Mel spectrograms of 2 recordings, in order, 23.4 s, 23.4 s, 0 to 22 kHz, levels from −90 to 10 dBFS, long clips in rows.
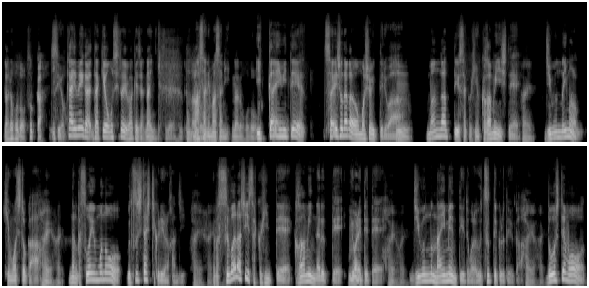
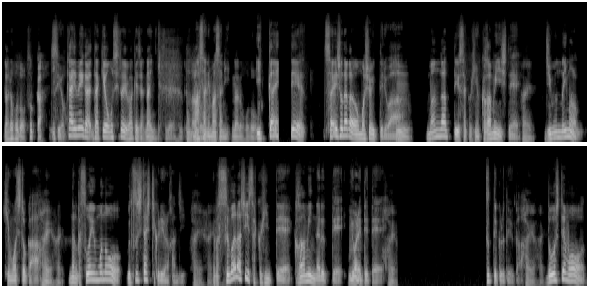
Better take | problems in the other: first | audio cutting out; at 5.5 s and at 20 s for 2 s

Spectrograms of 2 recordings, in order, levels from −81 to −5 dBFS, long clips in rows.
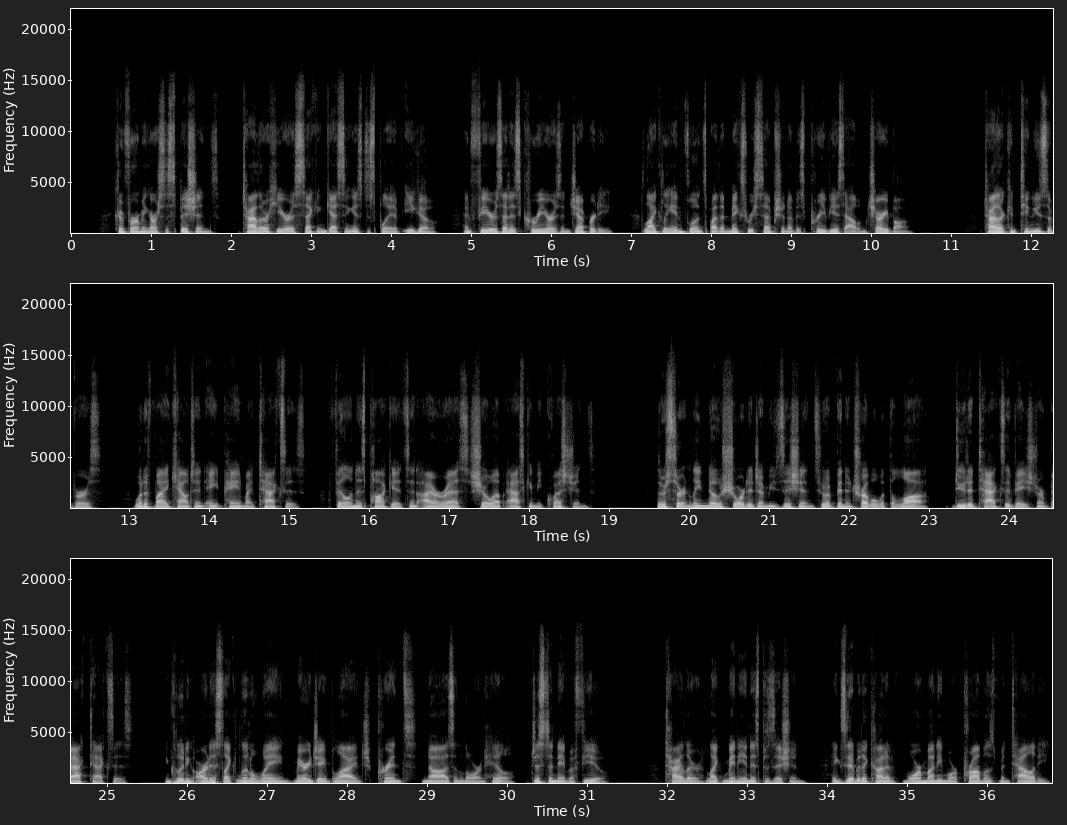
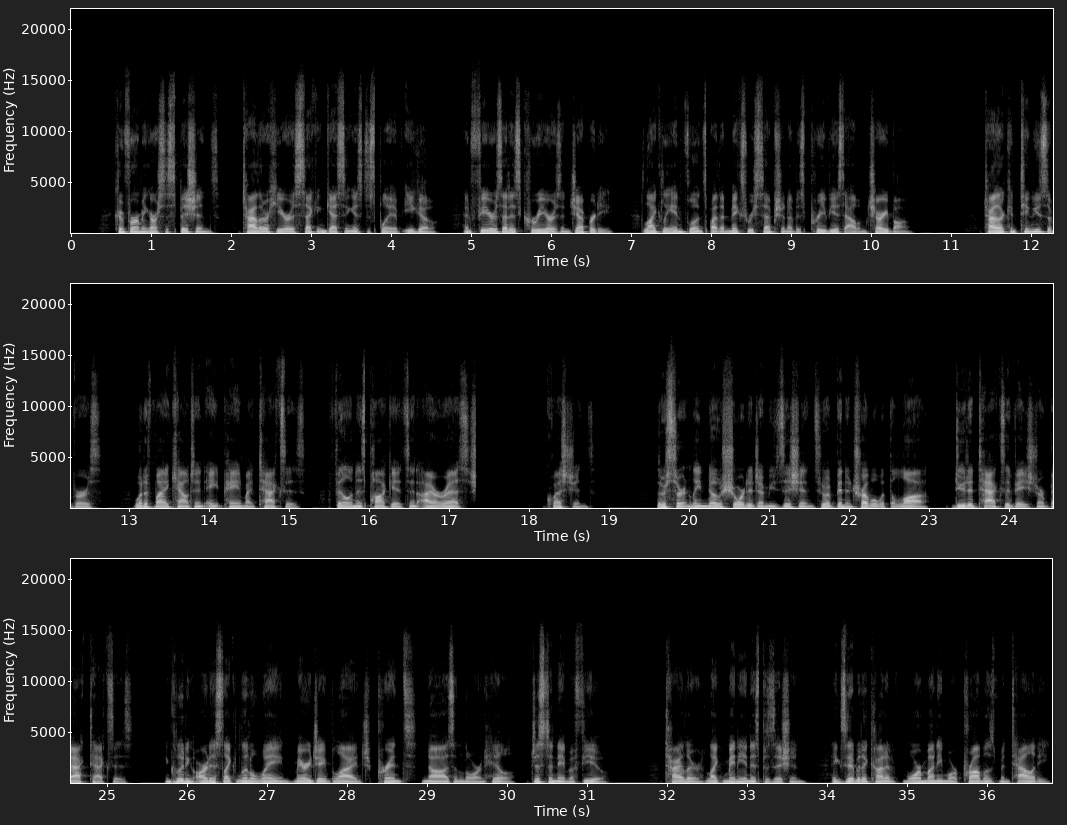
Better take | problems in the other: first | audio cutting out; at 17 s for 1 s

